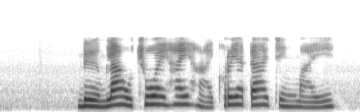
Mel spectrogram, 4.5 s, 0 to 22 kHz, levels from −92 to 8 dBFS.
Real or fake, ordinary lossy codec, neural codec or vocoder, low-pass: real; none; none; 5.4 kHz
